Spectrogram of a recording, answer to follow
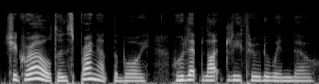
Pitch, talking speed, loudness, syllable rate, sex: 185 Hz, 245 wpm, -17 LUFS, 5.6 syllables/s, female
